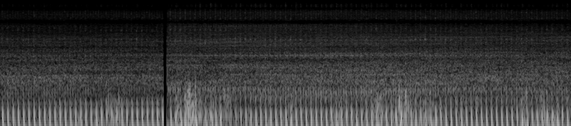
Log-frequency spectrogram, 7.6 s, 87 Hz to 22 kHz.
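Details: Red 1962 Bolens Ride-a-matic tractor, first start after restoration work, with some choke: an even single-cylinder thump of about 220 beats a minute with no misses or knocks; runs clean and healthy.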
